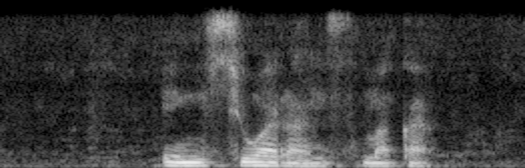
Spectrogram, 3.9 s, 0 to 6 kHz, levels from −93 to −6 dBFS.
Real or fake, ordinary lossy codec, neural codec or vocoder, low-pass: fake; Opus, 64 kbps; autoencoder, 48 kHz, 128 numbers a frame, DAC-VAE, trained on Japanese speech; 5.4 kHz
